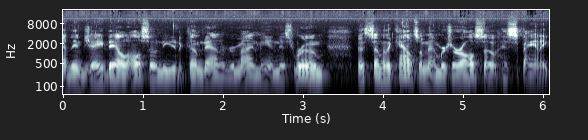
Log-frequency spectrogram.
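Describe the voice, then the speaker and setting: A man with a Texan accent at a very deep, low pitch, with fairly even intonation and a moderate pace. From Texas, Houston area. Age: 60s. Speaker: auctioneer, public commenter. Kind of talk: public comment at city council. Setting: city council meeting room.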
